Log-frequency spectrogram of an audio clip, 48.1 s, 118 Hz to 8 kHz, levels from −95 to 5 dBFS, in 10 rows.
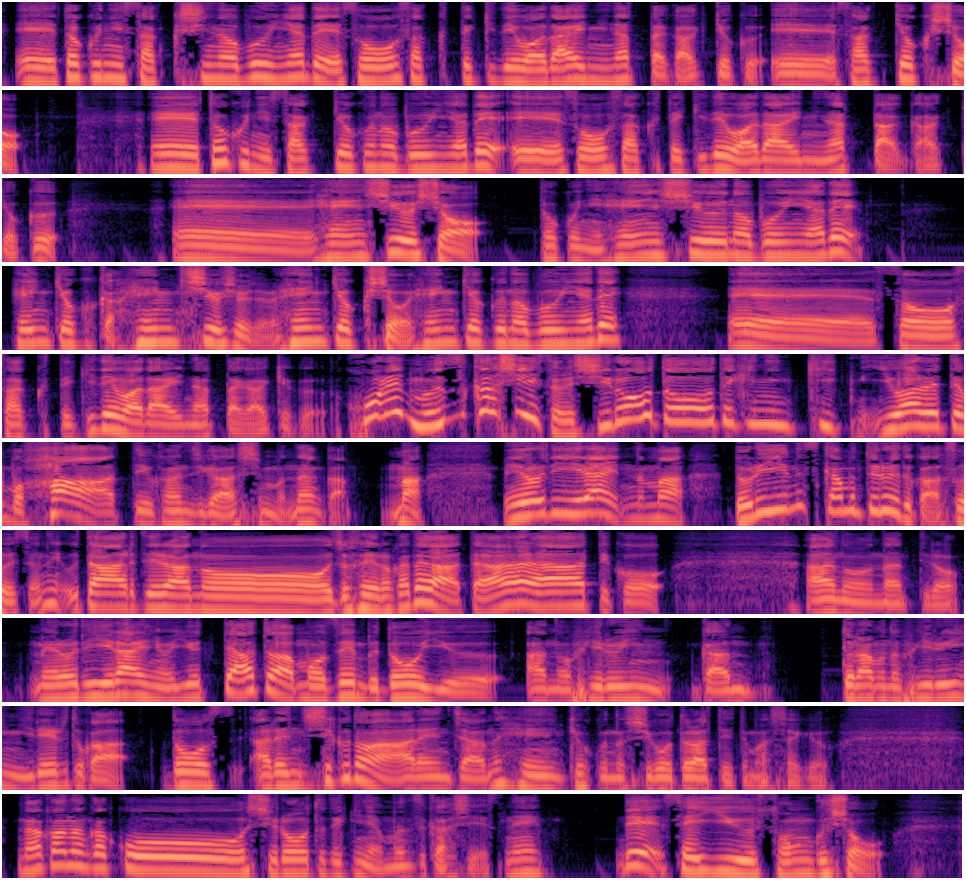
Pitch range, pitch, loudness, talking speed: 130-175 Hz, 150 Hz, -21 LUFS, 360 characters per minute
